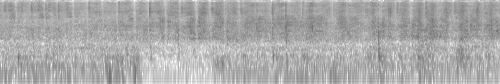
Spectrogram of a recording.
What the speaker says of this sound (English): I'm gonna sand this a little bit more and then see how it comes out after.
